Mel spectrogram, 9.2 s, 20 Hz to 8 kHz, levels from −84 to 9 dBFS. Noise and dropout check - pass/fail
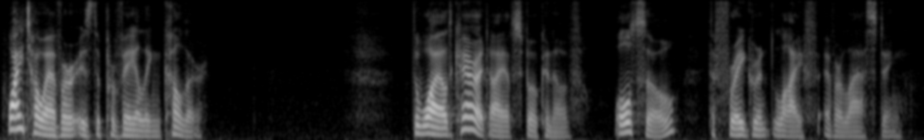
pass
